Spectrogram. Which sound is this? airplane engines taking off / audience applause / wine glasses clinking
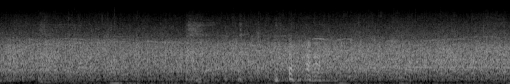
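audience applause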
